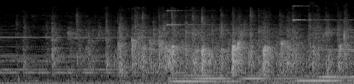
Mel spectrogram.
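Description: Audience clapping at a Sai Amrit Katha religious discourse, a continuous crowd of hands building through the clip, with sustained musical tones humming underneath and no clear speech.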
